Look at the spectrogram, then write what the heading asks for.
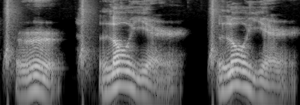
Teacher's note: The only thing you have to remember here is not to pronounce the letter R as R with your tongue hitting the roof of your mouth. The English R sound is different because your tongue curls back and it doesn't touch the roof of your mouth.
